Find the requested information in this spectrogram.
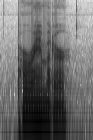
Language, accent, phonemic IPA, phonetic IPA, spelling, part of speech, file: English, US, /pəˈɹæm.ə.tɚ/, [pəˈɹæm.ə.ɾɚ], parameter, noun, En-us-parameter.ogg
- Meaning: A value kept constant during an experiment, equation, calculation, or similar, but varied over other versions of the experiment, equation, calculation, etc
